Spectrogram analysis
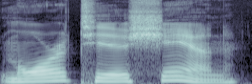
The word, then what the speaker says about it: mortician: to mortician school and for spelling pronounce it more tischen moore has two sounds um mark the word more tishan repulsive repulsive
